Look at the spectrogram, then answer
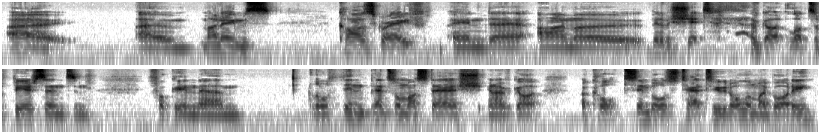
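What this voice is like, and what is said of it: Put-on character accent, slipping. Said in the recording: “we're going to see if this accent sticks and doesn't go straight Australian by the end of this recording session... That's already happening.”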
